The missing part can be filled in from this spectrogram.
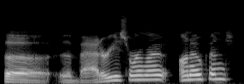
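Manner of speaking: shooting up high on "unopened"; astonished echo, climbing to a squeak; incredulous. Real, not acted. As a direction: question it in rising disbelief. Incredulous echo of eerie detail.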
